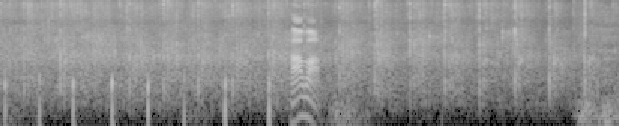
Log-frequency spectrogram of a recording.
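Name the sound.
audience applause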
